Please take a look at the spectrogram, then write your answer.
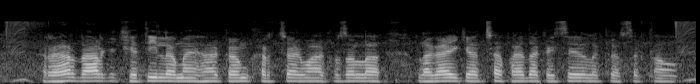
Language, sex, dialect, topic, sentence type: Chhattisgarhi, male, Northern/Bhandar, agriculture, question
